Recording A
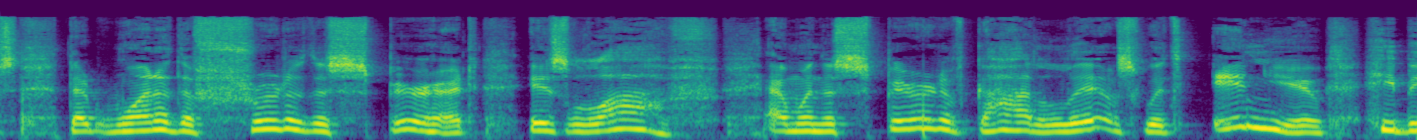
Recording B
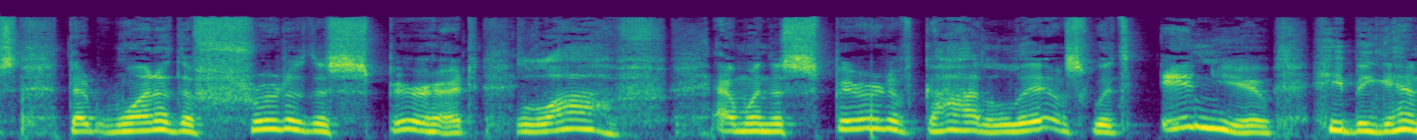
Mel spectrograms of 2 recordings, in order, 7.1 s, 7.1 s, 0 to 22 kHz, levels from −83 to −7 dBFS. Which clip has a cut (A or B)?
B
